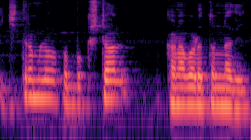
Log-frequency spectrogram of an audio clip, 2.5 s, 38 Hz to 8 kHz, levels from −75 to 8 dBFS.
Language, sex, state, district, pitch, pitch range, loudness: Telugu, male, Telangana, Mahabubabad, 150 Hz, 145-185 Hz, -18 LUFS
